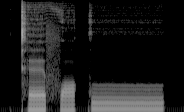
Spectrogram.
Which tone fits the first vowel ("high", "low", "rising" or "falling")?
high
